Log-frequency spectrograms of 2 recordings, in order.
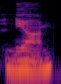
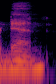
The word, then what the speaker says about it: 念: in in modern Chinese neon or nen or neom in depending upon which accent or country you're pronounciation is trying to um approximate to read to study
